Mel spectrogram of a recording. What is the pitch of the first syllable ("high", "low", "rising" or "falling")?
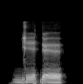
low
